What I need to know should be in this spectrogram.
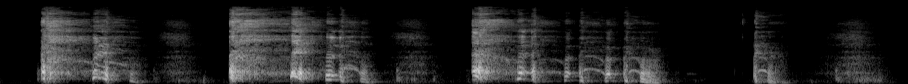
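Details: Adult's morning productive cough during recovery, with catarrh running down into the chest: about four clusters of harsh, loose, wet coughing, several coughs each.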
